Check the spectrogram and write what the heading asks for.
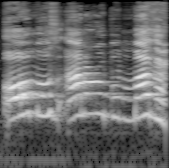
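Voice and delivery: high, loud breathless calling; panting shout. Acted. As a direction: call out while gasping for breath. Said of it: "he panted".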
